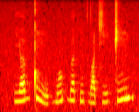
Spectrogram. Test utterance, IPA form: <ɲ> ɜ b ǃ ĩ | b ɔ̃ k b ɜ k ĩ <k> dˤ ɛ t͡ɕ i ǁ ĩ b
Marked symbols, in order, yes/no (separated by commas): no, yes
